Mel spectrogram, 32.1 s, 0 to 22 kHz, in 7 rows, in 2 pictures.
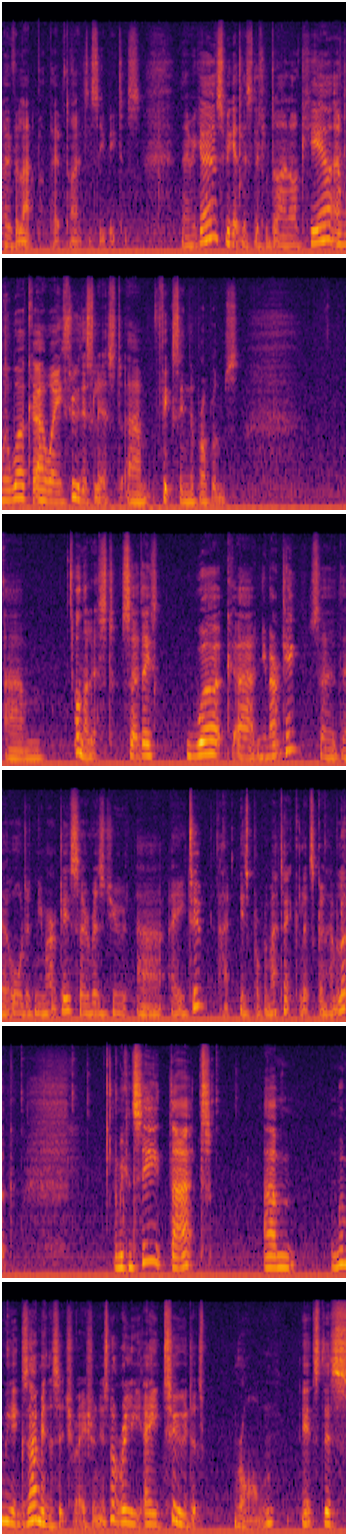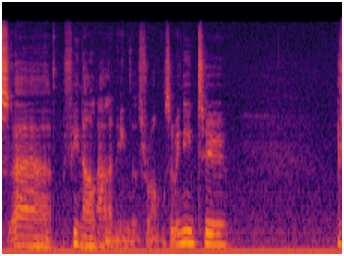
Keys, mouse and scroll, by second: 2.1 click, 3.1-4.6 middle drag, 8.8 click, 10.0 middle click, 16.6 click, 17.4 middle click, 18.3 click, 18.8-20.0 drag, 21.0 click, 21.4-28.4 drag, 22.0-23.2 right drag, 23.6-28.4 right drag, 29.2-32.0 drag.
